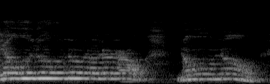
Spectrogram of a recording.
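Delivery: high, frantic repeated no, fading out; a child begging, rising high then fading; panicked no. Retold or imitated. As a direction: plead like a scared child caught out.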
